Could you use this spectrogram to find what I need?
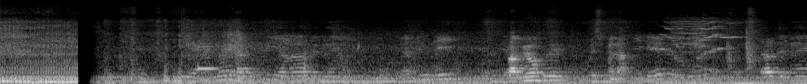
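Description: Men talk and chatter nearby in a room.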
